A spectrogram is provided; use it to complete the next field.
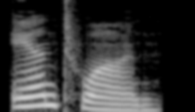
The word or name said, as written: antwan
